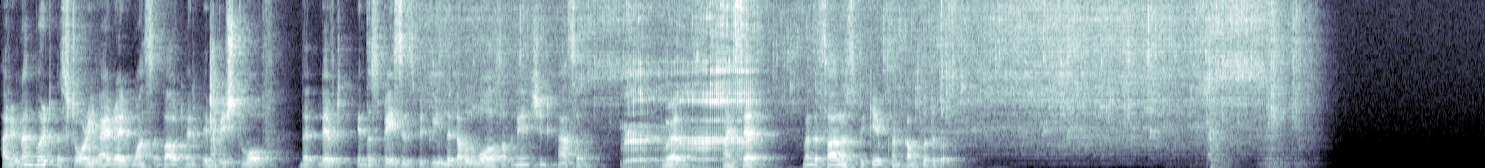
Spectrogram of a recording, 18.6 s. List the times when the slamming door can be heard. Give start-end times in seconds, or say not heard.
2.2-2.8, 14.6-15.5.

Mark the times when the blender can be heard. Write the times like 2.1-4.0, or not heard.
not heard.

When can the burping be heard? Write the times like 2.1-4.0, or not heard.
7.8-9.6.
